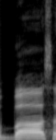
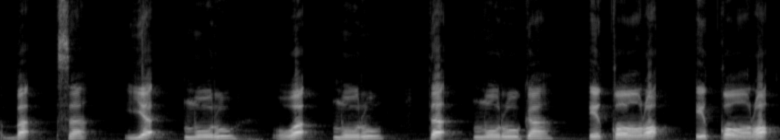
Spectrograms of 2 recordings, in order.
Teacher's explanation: جزم جب حمزہ کے اوپر آتی ہے تو حمزہ کو جھٹکے کے ساتھ ادا کیا جاتا ہے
